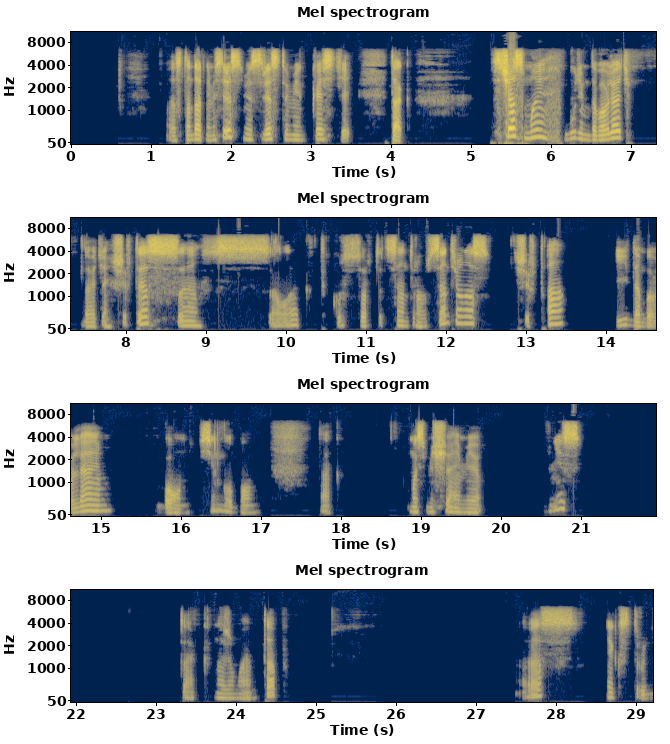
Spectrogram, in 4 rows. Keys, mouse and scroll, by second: 5.1-7.6 drag, 7.6 shift+s, 12.7 shift+a, 18.5-20.4 drag, 21.6-24.1 right drag, 23.8 Tab, 24.1-27.2 drag, 28.6 e.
